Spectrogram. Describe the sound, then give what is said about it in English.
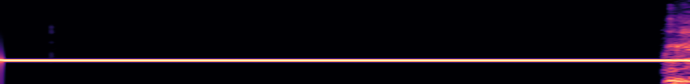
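A steady, unbroken censor bleep holds one high pitch for over two seconds, covering a spoken street address; a voice cuts back in abruptly right as the tone ends. “No, I'll beep that out.”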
